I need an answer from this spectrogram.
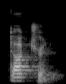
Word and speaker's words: doctrine: are a Doctrine pronunciation Doctrine d d a DA doc CH doc CH remember when you have TR together it makes the chicken sound CH so again doc CH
